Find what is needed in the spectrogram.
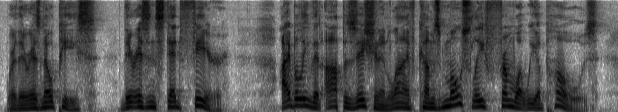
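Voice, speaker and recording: On a very clean recording with a silent background, a man speaks at a moderate pace in a somewhat breathy voice with a dark, mellow tone, a medium pitch and very wide pitch swings. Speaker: author and radio broadcaster. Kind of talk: audiobook reading of own spiritual book. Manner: warm, peaceful.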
